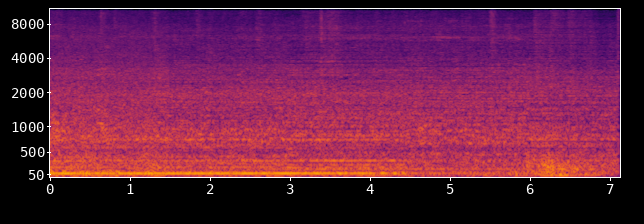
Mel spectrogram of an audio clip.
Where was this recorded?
on a bus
